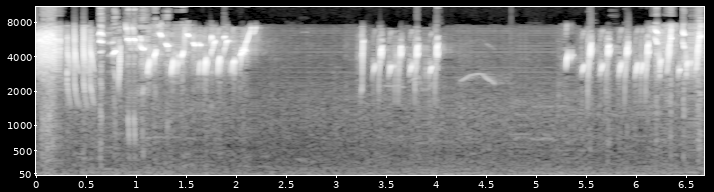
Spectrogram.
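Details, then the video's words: Goldfinch twittering song in three phrases of rapid high chirps and trills, with quiet gaps between them. "Goldfinch Song to Educate Newcomers to Their Call"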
